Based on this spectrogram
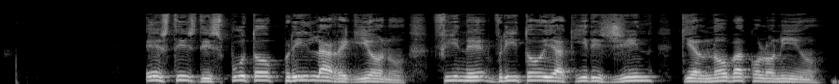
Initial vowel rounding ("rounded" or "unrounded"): unrounded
